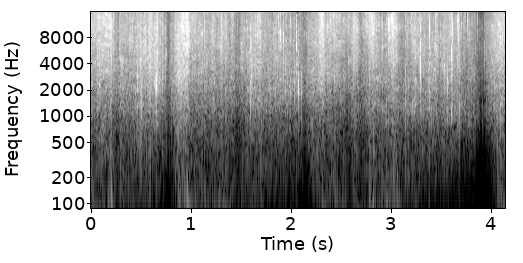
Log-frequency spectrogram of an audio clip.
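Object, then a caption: Crumpled paper ball. A hollow, crumpled white paper ball is pressed and crinkled with the fingers, both close to the mic and in front of the face. The result is a steady, bright, crackling rustle with short sharp crunches and barely any low end.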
